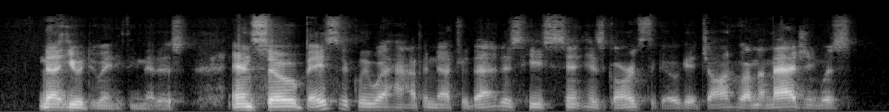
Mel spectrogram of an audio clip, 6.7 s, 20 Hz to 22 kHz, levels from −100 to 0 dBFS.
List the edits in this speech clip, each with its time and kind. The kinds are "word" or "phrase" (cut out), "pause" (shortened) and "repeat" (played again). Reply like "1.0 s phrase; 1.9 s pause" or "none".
none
